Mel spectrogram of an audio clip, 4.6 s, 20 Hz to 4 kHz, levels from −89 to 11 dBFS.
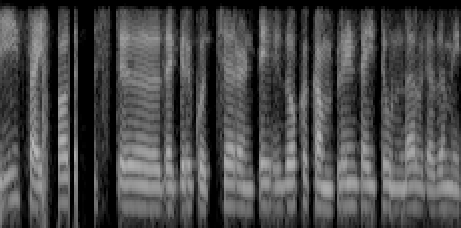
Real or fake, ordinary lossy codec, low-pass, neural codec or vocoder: real; none; 3.6 kHz; none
